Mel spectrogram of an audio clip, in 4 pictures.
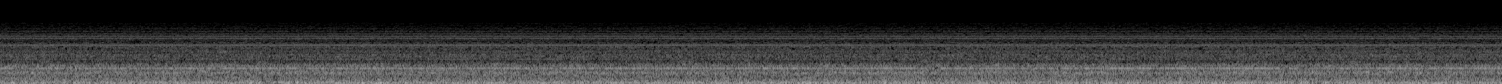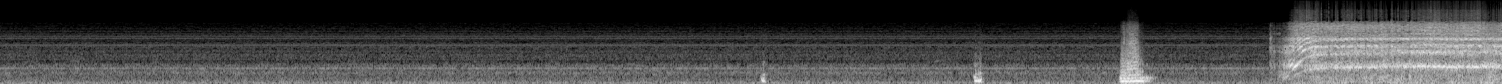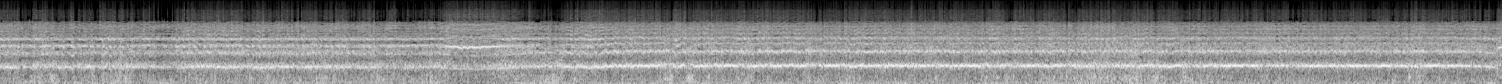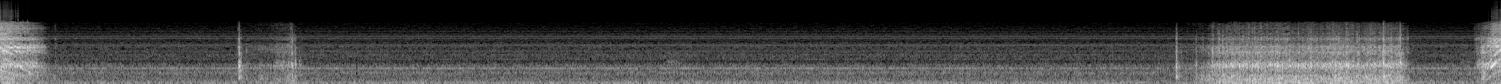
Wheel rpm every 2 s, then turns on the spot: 0, 0, 0, 0, 0, 0, 0, 0, 0, 0, 0, 0, 0, 0, 180, 210, 210, 210, 230, 230, 230, 230, 160, 0, 0, 0, 0, 0, 10, 40.
56-60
